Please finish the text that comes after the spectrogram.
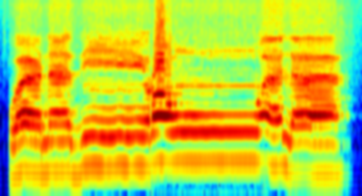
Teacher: Kalau sambung dia akan jadi idgham ma'al gunnah, muncungkan bibir dekat sini.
